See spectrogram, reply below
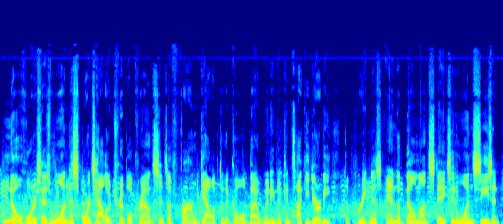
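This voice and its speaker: A man's voice: medium pitch, animated, unhurried, hardly any pauses, noisy background. A man anchoring television sports news, reading scripted copy in a florid, alliterative broadcast style.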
